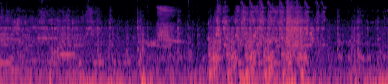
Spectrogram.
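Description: Upbeat video game music plays through a small speaker.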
